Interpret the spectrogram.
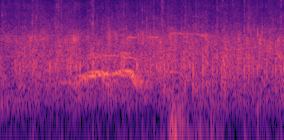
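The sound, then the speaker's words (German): An audience at Vision Sunday applauds with dense, steady clapping that holds at an even, fairly loud level throughout, and a faint voice briefly rises above the crowd noise. “Ich würde euch gerne auch in dieser Message immer einen Applaus geben.”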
